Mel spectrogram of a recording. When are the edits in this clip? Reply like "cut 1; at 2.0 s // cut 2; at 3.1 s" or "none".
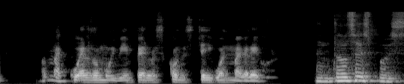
cut 1; at 3.1 s

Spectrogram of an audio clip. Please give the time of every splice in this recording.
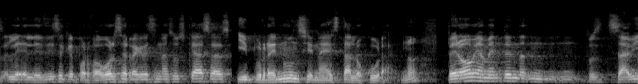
cut 1; at 2.3 s // cut 2; at 4.4 s

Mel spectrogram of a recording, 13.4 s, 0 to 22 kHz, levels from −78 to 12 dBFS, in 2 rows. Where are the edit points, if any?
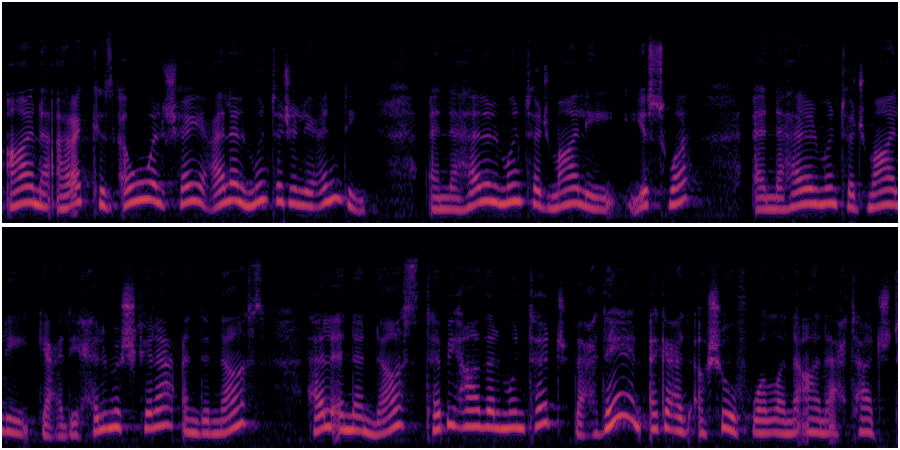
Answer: cut 1; at 11.0 s

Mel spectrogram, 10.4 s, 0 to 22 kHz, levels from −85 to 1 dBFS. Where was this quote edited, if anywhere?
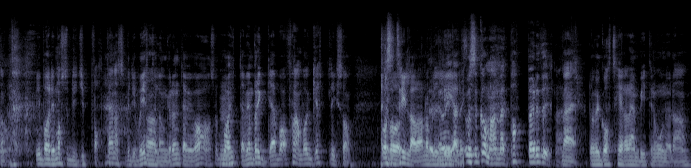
cut 1; at 5.7 s // cut 2; at 7.0 s // cut 3; at 8.3 s

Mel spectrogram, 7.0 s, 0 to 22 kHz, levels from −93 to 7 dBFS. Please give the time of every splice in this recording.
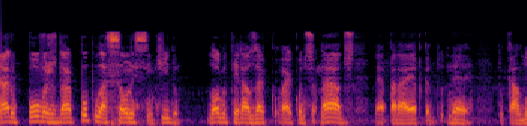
none

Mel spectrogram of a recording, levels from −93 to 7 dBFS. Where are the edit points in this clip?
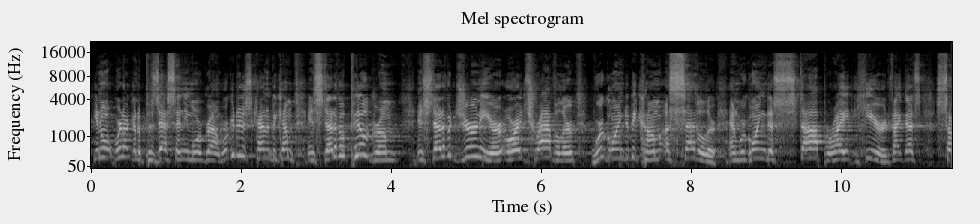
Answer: none

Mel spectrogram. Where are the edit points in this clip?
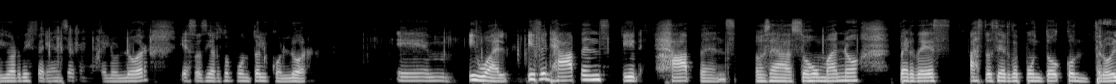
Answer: none

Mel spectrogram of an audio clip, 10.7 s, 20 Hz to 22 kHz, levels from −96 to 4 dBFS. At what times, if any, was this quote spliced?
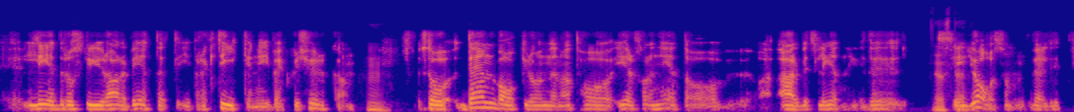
none

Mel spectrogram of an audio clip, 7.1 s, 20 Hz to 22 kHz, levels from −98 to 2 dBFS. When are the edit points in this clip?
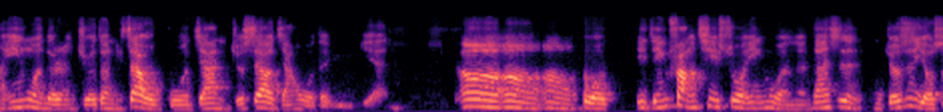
cut 1; at 3.3 s // cut 2; at 4.4 s

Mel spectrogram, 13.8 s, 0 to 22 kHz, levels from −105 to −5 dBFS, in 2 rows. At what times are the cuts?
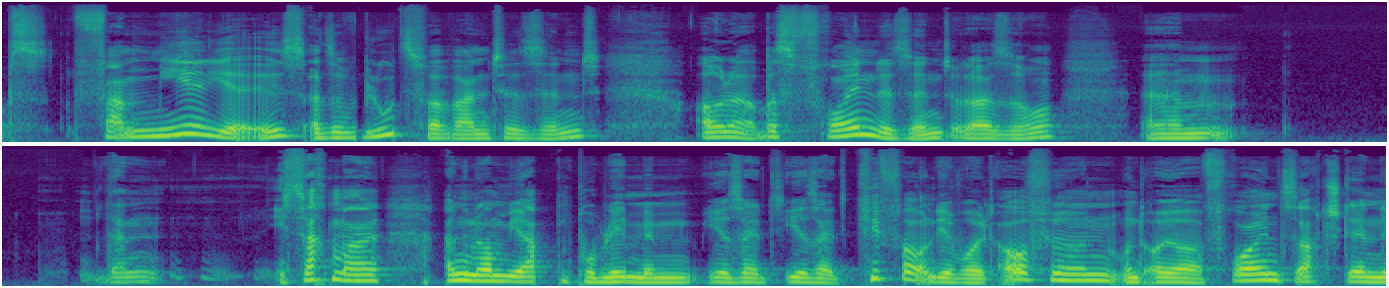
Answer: cut 1; at 1.8 s

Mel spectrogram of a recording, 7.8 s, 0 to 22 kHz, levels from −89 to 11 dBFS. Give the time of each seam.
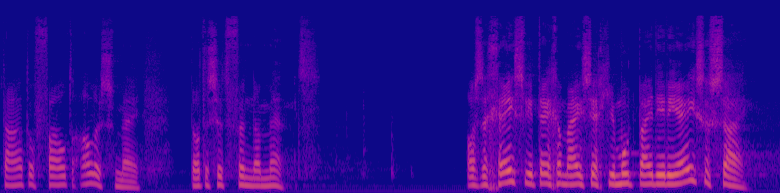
cut 1; at 1.7 s // cut 2; at 4.7 s

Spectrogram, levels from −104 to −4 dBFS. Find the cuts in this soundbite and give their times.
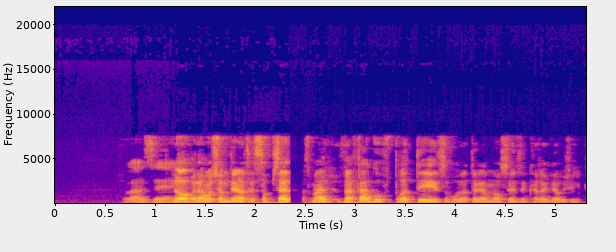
cut 1; at 2.3 s

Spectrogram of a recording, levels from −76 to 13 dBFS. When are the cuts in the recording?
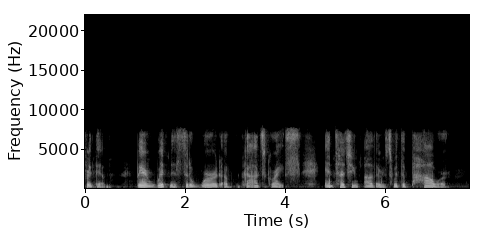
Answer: none

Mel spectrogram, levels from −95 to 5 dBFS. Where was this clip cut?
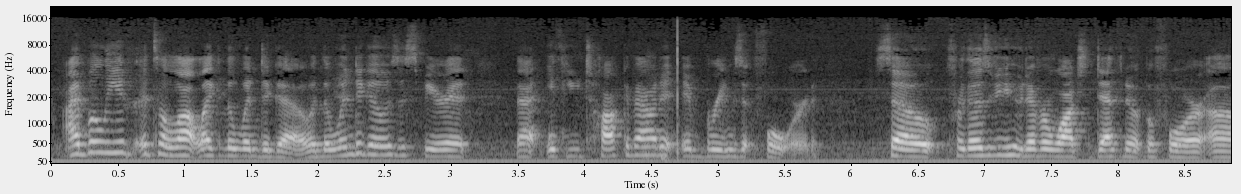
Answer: cut 1; at 6.1 s

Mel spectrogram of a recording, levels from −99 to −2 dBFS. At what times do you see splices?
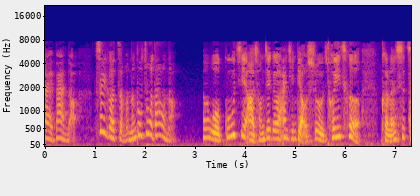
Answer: none

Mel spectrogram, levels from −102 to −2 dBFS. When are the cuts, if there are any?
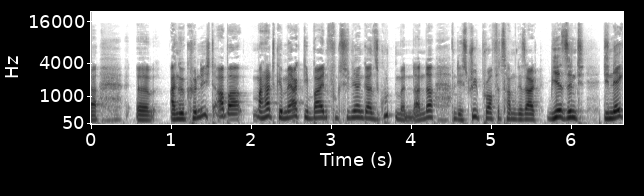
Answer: cut 1; at 4.5 s // cut 2; at 5.6 s

